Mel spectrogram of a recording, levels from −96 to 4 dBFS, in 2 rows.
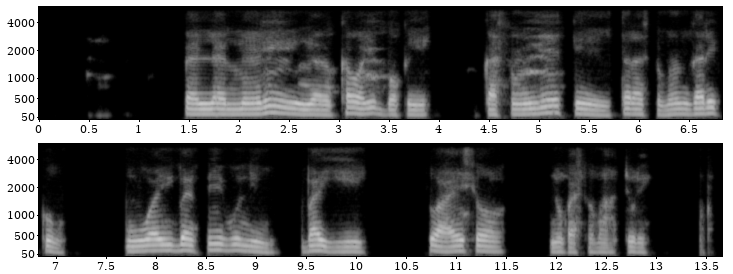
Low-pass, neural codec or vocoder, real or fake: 5.4 kHz; codec, 16 kHz in and 24 kHz out, 1 kbps, XY-Tokenizer; fake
